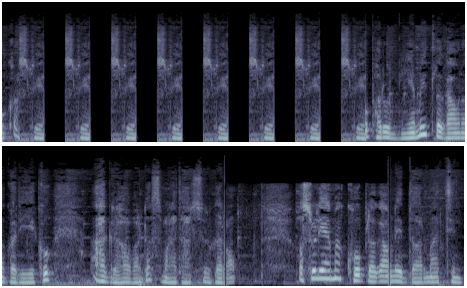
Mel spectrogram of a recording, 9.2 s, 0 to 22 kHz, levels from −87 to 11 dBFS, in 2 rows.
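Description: From 0.42 to 3.64 s, a stutter with silent gaps: a 242 ms burst repeats seven times every 460 ms, separated by 218 ms of digital silence, likely from a stalled player. At 6.86 s, after a 20 ms dropout, the sound turns duller until 8.51 s, with nothing above 7.1 kHz and new noise about 35 dB down at similar level, likely from the input switching to a poorer device.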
